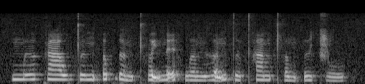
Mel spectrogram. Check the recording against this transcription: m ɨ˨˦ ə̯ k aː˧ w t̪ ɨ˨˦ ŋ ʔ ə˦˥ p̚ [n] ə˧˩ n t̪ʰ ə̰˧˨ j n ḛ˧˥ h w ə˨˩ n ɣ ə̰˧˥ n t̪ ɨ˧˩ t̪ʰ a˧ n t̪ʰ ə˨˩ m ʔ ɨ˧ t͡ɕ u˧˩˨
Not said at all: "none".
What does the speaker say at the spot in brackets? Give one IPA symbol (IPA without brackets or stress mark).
ɗ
